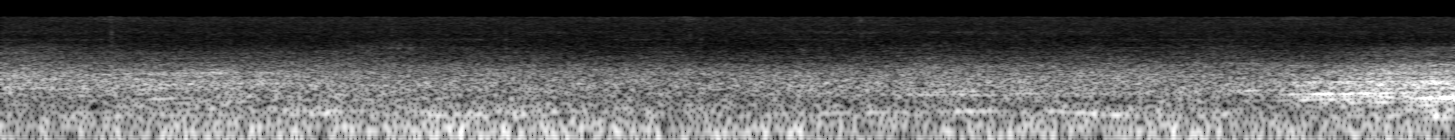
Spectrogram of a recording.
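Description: Steady outdoor background rumble, like distant traffic, that swells slightly near the end.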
